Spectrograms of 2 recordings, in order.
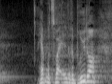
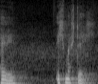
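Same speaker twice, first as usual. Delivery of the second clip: tender God voice; 5 semitones lower, 9 dB quieter than usual. Pretend. God reassuring the doubting listener, soft and tender. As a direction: gently speak as God who wants you.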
